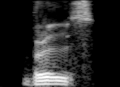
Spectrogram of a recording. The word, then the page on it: bruise: British English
